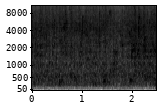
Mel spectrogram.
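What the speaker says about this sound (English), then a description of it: "So what we're going to do is dump the dirty water up in here, okay?" Dirty water pours into the top reservoir of a six-liter Membrane Solutions gravity water filter, a continuous soft gushing splash that holds steady for a few seconds, with no talking.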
